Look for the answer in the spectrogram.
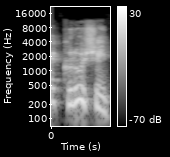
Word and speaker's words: Cruxen: Fala do jeito que você quiser, mas é Cruxem, pô.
